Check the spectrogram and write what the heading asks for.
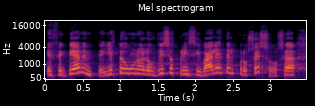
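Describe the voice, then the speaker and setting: A woman's voice: sits high, expressive, fast talker. A woman answering interview questions as a guest author, hesitating often with fillers and restarts.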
